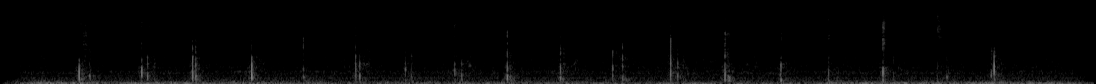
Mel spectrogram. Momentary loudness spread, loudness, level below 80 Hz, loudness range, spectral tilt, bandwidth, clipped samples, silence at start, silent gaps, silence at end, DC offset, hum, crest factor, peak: 10 LU; -53 LUFS; -54 dBFS; 4 LU; -5.5 dB/octave; 11 kHz; under 0.1%; 0.05 s; none; 0 s; under 0.1%; none; 30 dB; -20 dBFS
